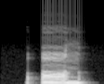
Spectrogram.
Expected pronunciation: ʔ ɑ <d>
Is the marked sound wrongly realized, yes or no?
yes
